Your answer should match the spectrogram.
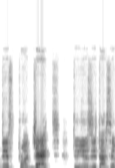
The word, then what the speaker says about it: project: the part of speech if it is a noun Place stress on the first syllable if it is a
